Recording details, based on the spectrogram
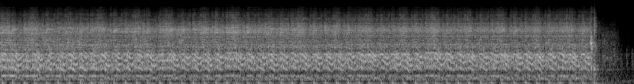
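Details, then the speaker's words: Nissan 240Z with junkyard replacement engine, first start attempt: steady starter cranking at about three beats a second for six seconds, never firing; no start, owner suspects no spark from wrongly timed ignition. "Sounds like there's no spark. Alright, so I don't think we have spark, and I'm pretty sure probably because I timed the ignition wrong, but I'm not sure the best way for me to test that."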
